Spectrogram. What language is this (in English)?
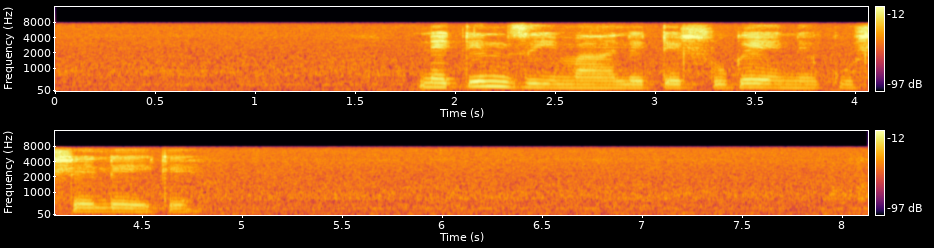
Swati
